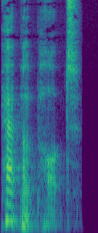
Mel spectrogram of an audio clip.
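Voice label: "pepper pot", British English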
